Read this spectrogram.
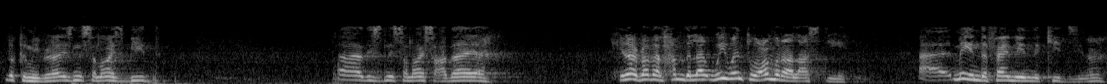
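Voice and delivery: understated mimicry of a laid-back brother; complacent brother. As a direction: play a comfortable believer, casually pleased with himself. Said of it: "you thought".

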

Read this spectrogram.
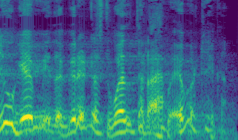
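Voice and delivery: high, acted tearful gratitude; imitated weeping. Converted thief thanking his host, imitated tearfulness. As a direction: voice an overcome man, pitched well up. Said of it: "the man is weeping and crying".

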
